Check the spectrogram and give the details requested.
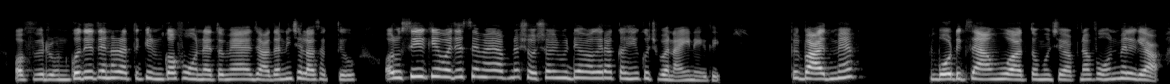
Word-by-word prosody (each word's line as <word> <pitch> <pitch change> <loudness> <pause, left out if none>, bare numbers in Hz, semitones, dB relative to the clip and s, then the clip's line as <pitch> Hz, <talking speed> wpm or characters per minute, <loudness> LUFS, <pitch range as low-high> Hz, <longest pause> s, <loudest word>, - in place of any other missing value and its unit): और 220 - +1
फिर 230 +1 -5
उनको 220 +4 +1
दे 305 +1 +5
देना 300 0 +1
रहता 280 -2 -1
है 245 - -8
कि 295 - -1
उनका 255 +2 +1
फ़ोन 250 -4 -1
है, 225 - +2
तो 230 +1 -2
मैं 235 0 0
ज़्यादा 225 -1 -1
नहीं 255 +3 -2
चला 255 -6 +1
सकती 230 -1 -8
हूँ 220 +1 -4 0.3
और 280 - +3
उसी 365 +5 +5
की 370 +2 +3
वजह 345 -1 +1
से 370 - -2
मैं 335 -1 -1
अपना 315 +1 -5
सोशल 305 +1 -2
मीडिया 300 0 0
वगैरह 290 +1 0
कहीं 265 -1 -2
कुछ 265 -4 -7
बनाई 205 -3 -1
नहीं 190 -3 -7
थी। 185 0 -9 0.7
फिर 300 - -3
बाद 255 -2 +7
में, 305 +7 +1 0.8
बोर्ड 240 +1 +5
एग्ज़ाम 240 -1 +2
हुआ 235 -3 +3
तो 235 - -2
मुझे 230 0 -3
अपना 220 +2 -4
फ़ोन 240 +1 -4
मिल 270 -2 +1
गया, 225 -3 +1
250 Hz, 230 wpm, -21 LUFS, 230-290 Hz, 0.8 s, बाद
